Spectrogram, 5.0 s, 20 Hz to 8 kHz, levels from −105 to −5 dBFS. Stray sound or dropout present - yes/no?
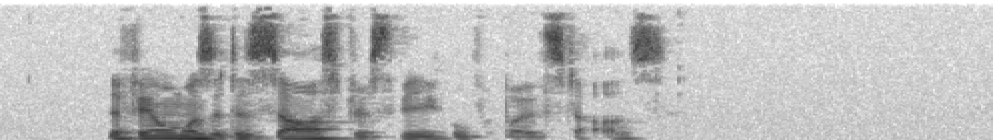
no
